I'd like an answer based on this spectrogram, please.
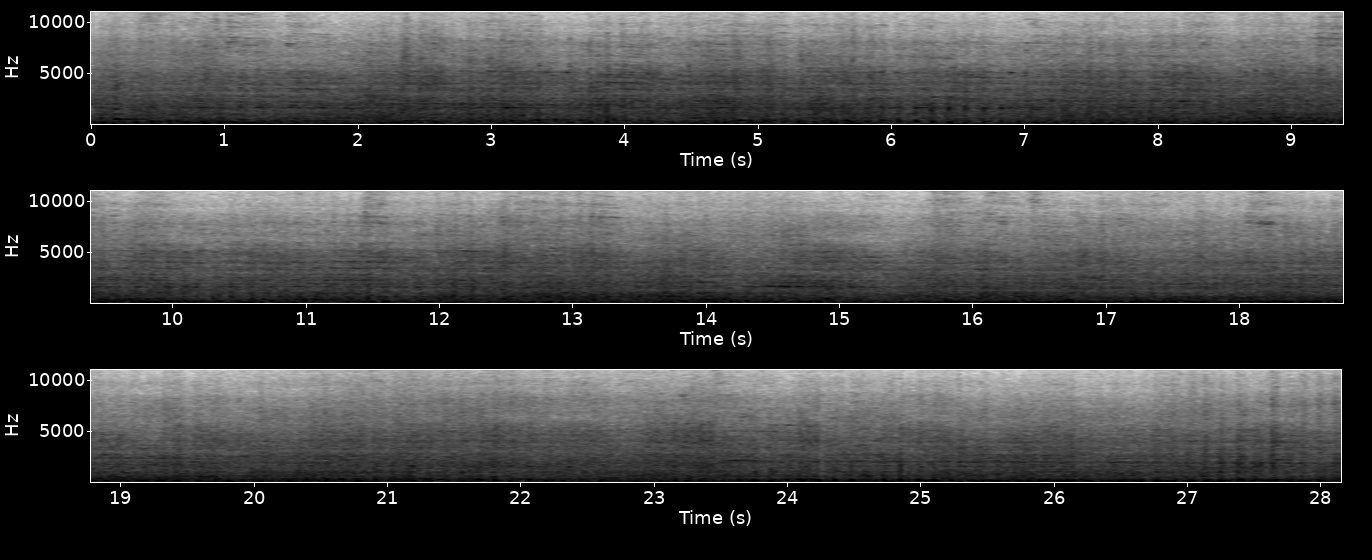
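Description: Cars of a mixed freight train rolling past at speed: a steady loud noise of steel wheels running on rail.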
